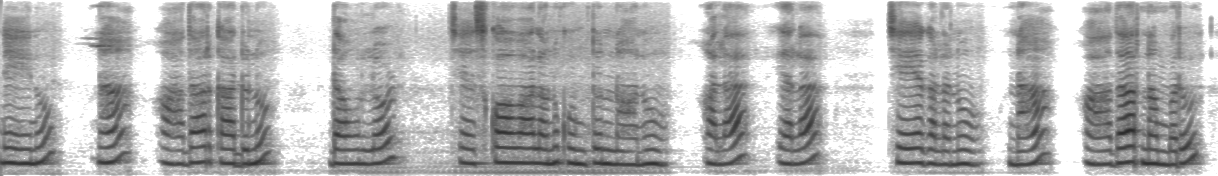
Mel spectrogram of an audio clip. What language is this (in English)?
Telugu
